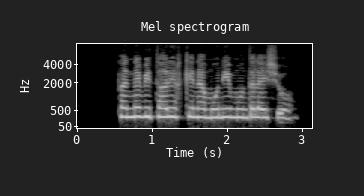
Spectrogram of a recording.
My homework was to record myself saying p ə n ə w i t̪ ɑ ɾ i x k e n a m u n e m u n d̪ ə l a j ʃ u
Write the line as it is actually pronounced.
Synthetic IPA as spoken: p ə n ə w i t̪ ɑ ɾ i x k e n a m u n e m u n d̪ ə l a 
